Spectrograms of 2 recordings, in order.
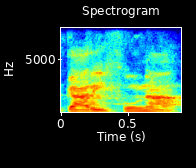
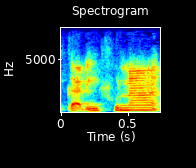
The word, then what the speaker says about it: Garifuna: Yeah, so my family is Garifuna. I mean, that is the way you pronounce it is definitely like Spanish way. It's also Garifuna. People have say it in with different accents in different way, but essentially we're Afro-Indigenous.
